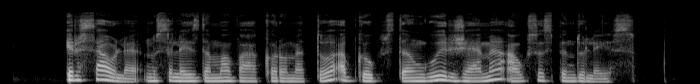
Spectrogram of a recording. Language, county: Lithuanian, Klaipėda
